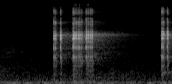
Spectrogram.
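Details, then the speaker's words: BMW 3.0L diesel, glow plug worked back and forth with penetrating lube in the threads: sharp, high squeaky creaks in short bursts as it turns. Glow plug seized and binding in its threads. "not that I can see it helping that much at this moment in time uh it's just a terrible noise Oh I thought it snapped the ratchet slipped oh that was a moment wasen it"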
